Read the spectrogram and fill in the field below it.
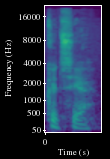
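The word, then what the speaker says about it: Coetzee: Kutsia. That is definitely not how I pronounced it yesterday.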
